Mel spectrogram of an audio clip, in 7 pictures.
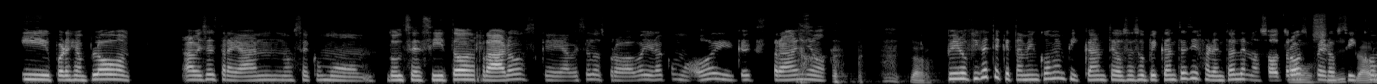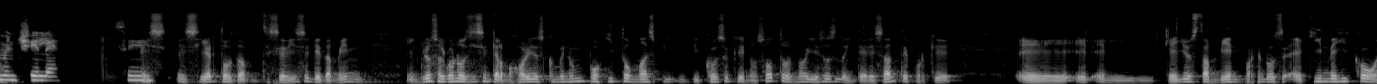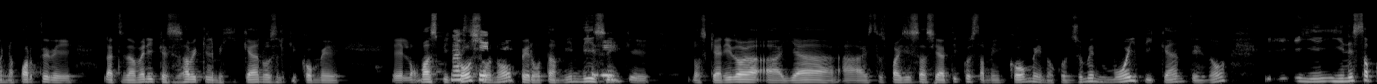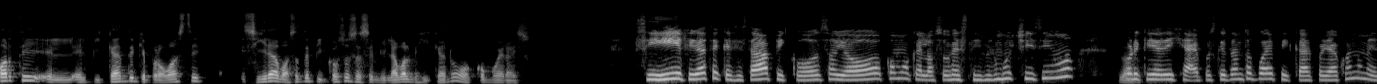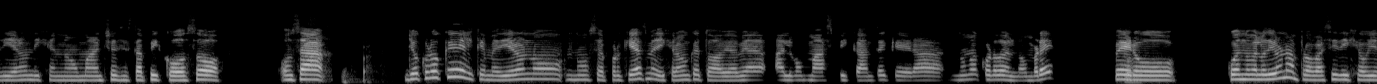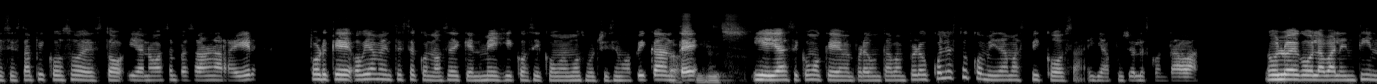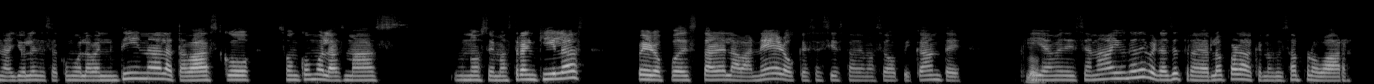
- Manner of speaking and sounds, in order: laugh; other background noise; laughing while speaking: "subestimé"; chuckle
- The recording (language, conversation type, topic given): Spanish, podcast, ¿Cómo rompes el hielo con desconocidos que podrían convertirse en amigos?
